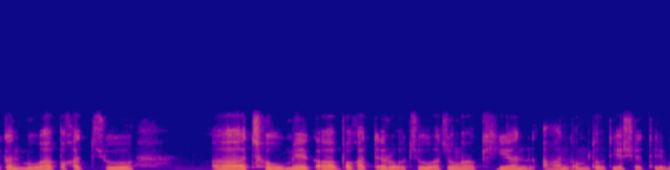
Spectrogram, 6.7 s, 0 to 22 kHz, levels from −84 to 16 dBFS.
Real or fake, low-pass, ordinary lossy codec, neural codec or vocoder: real; 7.2 kHz; Opus, 16 kbps; none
